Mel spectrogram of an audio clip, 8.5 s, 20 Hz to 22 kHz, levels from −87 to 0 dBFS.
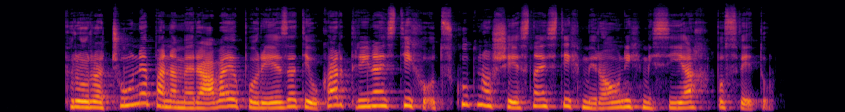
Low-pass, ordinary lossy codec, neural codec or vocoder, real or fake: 19.8 kHz; none; vocoder, 48 kHz, 128 mel bands, Vocos; fake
